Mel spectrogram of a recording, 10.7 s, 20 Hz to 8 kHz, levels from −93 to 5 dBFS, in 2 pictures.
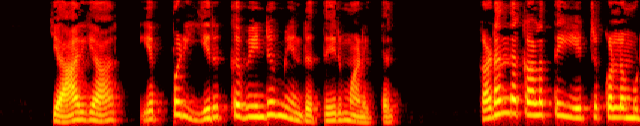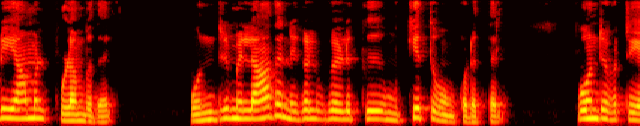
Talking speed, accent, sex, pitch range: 95 wpm, native, female, 145-215 Hz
